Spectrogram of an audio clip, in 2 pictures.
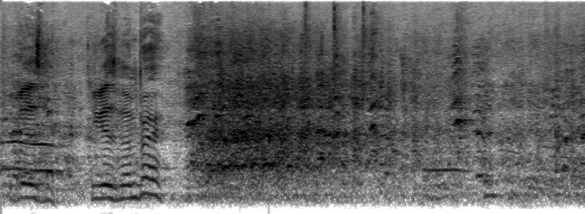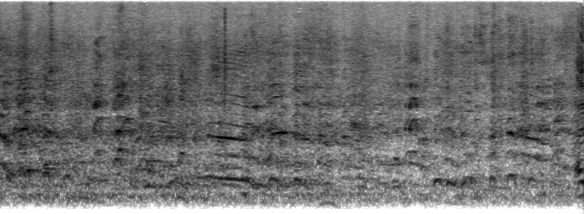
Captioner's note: audience laughs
